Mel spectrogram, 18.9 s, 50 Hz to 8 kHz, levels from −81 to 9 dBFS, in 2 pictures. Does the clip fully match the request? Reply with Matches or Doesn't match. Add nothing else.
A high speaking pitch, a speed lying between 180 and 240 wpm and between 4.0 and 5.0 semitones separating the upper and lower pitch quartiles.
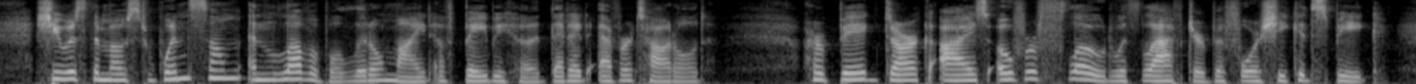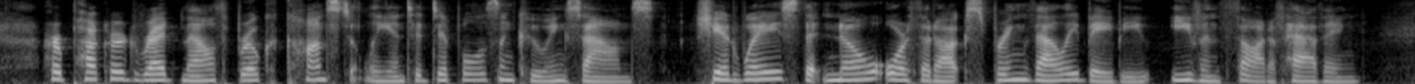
Doesn't match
